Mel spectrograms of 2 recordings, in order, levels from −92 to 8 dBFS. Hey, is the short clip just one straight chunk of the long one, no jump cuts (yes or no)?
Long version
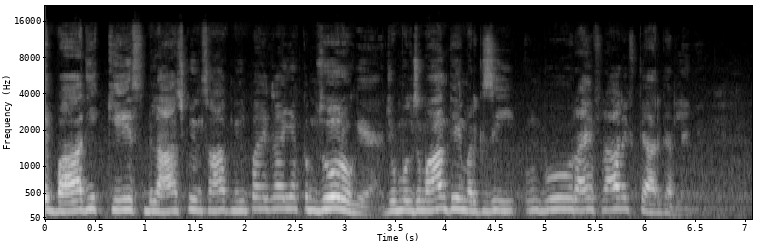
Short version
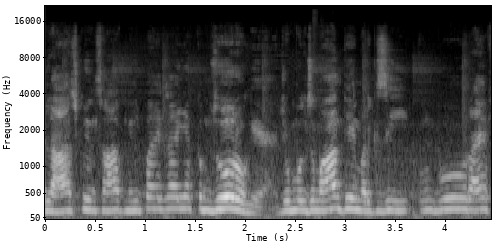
yes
